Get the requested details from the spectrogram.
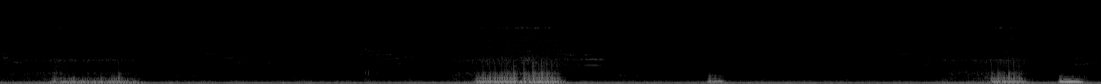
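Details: Mother snoring loudly at 2 a.m. while a calico cat vocalizes: low rumbling snores about three in eleven seconds, over a steady low hum with faint cat chirps between.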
